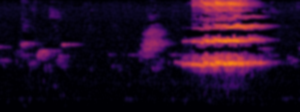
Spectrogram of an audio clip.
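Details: Black-capped lory behind a window: a few quiet short chirps, a brief buzzy note, then a loud, sustained harmonic whistle of roughly a second.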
